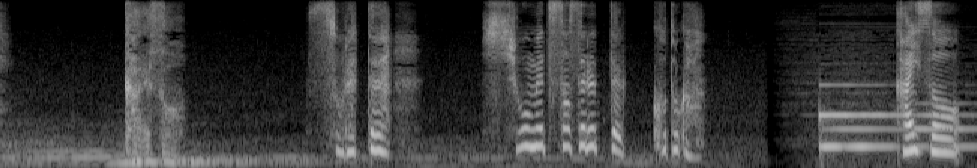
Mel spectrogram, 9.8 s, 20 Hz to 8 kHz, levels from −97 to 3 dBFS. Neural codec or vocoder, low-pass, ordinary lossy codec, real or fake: none; none; none; real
